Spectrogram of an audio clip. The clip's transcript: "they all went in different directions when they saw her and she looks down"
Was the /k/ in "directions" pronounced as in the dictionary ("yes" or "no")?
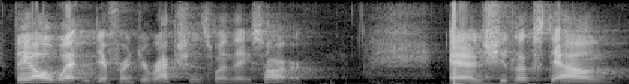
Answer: yes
